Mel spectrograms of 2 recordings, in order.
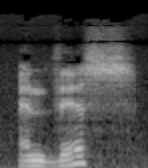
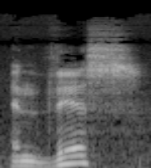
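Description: Both takes have the same delivery.

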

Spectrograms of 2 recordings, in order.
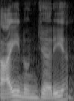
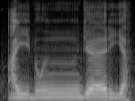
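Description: First: Said in the usual way. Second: عين جارية with a long nasal hum before ج; drawn-out nasal join in عين جارية; hidden tanween. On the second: Shown as a demonstration. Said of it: "إخفاء".

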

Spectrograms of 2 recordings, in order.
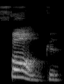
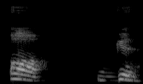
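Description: First: FOG blended into one loud word. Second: O and g as separate phonics sounds; short O, pause, then a lone g; sounding out. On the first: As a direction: join the sounds firmly into FOG. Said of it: "blend it back together". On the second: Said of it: "we sound out the word". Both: Shown as a demonstration.

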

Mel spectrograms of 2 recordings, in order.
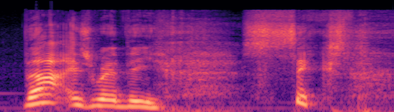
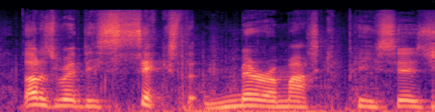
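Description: First: Slow, winded out of breath; puffing between words. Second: Said in the usual way. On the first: Real, not acted. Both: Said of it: "I'm out of breath".

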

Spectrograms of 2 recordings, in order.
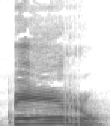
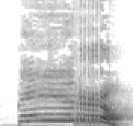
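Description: First: Said in the usual way. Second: Very high puppet voice; Osito. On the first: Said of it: "la doble R lo hace más pronunciado". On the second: Pretend. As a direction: squeal it like a little toy bear. (voz muy aguda de osito de juguete)

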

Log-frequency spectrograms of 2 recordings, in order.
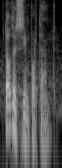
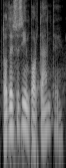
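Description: Both takes have the same delivery.

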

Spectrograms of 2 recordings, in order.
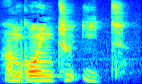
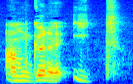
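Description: First: "going to" spelled out slowly, each word clear; slow model sentence for learners; teacher saying "going to eat" carefully; careful full form. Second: "gonna" run together as "amgona", natural speed; casual native-speed "gonna"; everyday reduced "I'm gonna eat". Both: Shown as a demonstration. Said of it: "también es común escuchar".

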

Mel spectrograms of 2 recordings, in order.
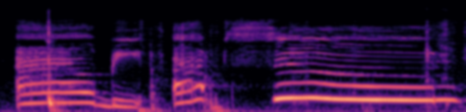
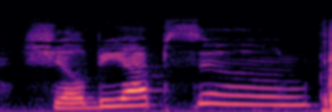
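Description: First: High, slow, drawn-out call; mama calling back. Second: Said in the usual way. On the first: Acted. Mama llama answers her baby, calling back. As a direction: sing it back up the stairs. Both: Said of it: "Mama says".

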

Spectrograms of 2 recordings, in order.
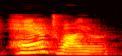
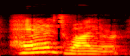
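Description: The two takes are said the same way.

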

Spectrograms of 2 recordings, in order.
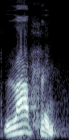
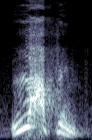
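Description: First: Said in the usual way. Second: "Laughing" repeated with a stronger, bitter push; emphatic repeat. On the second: Real, not acted. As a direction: hit "Laughing" again, disgusted.

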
